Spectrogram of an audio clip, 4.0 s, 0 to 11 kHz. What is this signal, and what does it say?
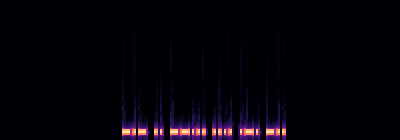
Morse code, heard as a keyed tone, about 46 wpm, 700 Hz. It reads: KI7HRD
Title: USA Call Signs - 6x Character Spacing - 45wpm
